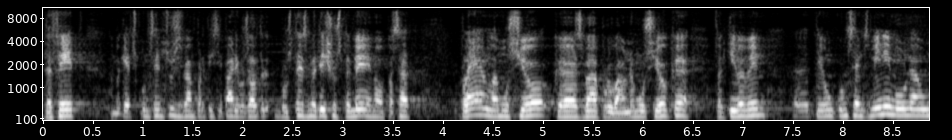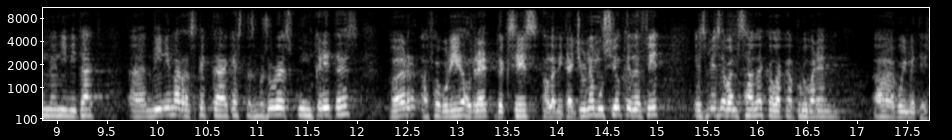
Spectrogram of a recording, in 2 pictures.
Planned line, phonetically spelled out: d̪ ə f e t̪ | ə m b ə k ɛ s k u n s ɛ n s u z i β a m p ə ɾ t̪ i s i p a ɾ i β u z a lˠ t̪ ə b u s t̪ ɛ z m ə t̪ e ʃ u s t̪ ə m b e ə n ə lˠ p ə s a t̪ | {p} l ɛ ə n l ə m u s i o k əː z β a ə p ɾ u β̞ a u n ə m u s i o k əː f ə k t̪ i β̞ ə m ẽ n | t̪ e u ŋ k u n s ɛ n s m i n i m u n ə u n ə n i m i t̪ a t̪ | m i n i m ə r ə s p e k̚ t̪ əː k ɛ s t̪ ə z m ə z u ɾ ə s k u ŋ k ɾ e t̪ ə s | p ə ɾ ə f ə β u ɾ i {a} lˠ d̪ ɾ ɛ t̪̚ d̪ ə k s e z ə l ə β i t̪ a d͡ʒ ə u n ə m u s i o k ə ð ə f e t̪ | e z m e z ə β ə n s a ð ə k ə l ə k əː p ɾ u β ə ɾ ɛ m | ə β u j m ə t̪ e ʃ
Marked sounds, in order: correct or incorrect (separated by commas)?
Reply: correct, incorrect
